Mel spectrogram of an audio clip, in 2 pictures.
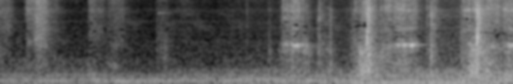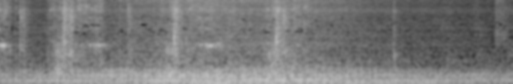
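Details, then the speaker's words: Yamaha carbureted scooter/moped (Mio/Fino/Jupiter Z/Vega ZR type) with lost ignition. Repeated kick strokes about once a second, a mechanical clack each time, no firing. The kiprok output was checked and the fault was traced to the regulator rectifier (kiprok). "tidak hidup berarti permasalahan adalah di kiprok ya"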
